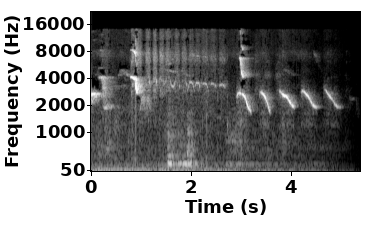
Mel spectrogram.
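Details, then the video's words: Asian glossy starling song: a scratchy, buzzy opening and a wavering trill, then five clear whistled notes, each sliding downward, repeated about every half second before stopping. "BURUNG RAJA PERLING ISIAN MEWAH UNIK"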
